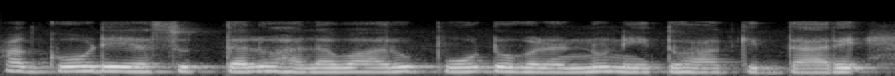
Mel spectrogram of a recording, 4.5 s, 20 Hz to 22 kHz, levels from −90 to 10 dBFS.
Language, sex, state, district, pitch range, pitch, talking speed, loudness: Kannada, female, Karnataka, Bangalore, 180-200 Hz, 190 Hz, 105 wpm, -15 LUFS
